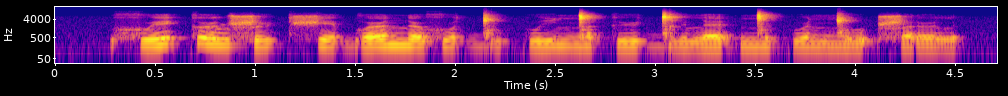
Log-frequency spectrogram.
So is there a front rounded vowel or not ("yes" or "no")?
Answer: yes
